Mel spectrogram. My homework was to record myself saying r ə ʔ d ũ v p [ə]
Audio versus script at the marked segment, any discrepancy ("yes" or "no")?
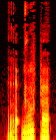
no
